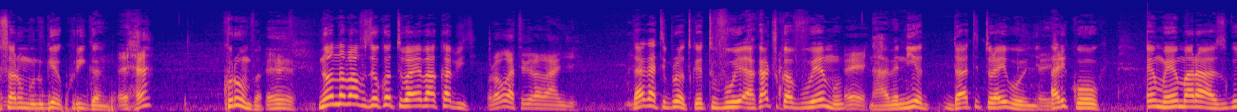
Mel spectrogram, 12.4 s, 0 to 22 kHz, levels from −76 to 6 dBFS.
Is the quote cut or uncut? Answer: cut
